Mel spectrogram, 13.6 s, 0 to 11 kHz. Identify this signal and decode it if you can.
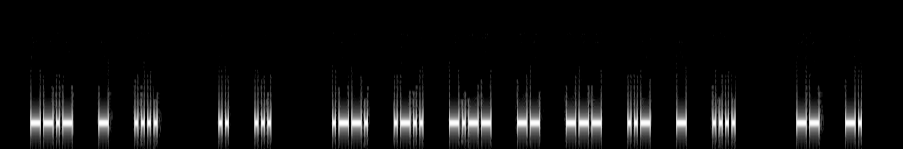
Morse code, heard as a keyed tone, about 25 wpm, spaced as for 15 wpm, 590 Hz. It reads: QTH IS PLYMOUTH MN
